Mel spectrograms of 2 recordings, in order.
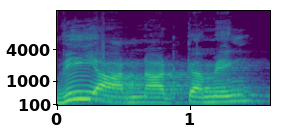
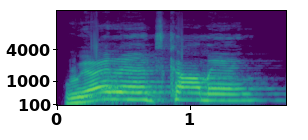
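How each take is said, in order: First: 'Are not' is said as two separate words. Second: 'Are not' is said as one contracted word. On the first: This is the local everyday form. The speaker calls it wrong. "ये हो गई हमारी पाकिस्तानी अंग्रेजी" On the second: This is how native speakers say it. The speaker calls it right. "अंग्रेज कभी भी यू आर इस्तेमाल नहीं करता"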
